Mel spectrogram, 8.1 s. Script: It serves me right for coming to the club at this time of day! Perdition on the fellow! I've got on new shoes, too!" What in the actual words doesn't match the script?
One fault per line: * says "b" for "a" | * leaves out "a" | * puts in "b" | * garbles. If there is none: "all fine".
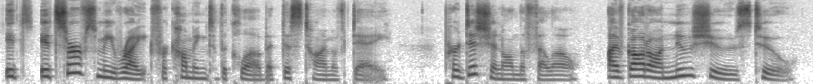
* puts in "it"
